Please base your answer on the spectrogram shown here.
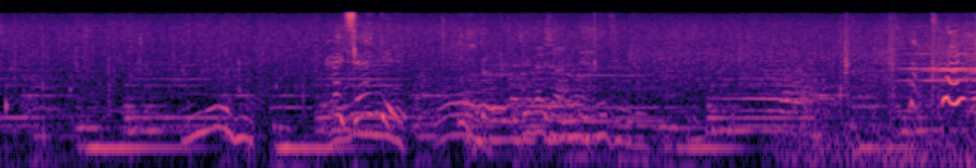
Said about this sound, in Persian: خب تا اون بالا راهی نمونده بچه ها، شاید یه سایبون پیدا بشه که تا بارون بند میاد اون زیر بمونیم.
